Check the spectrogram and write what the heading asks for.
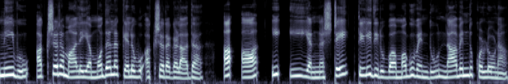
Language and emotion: Kannada, neutral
